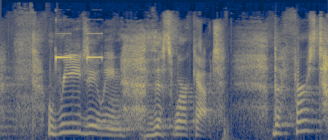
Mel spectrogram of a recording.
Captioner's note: timer beeps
